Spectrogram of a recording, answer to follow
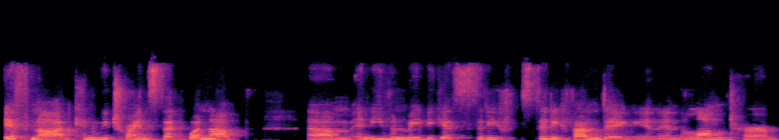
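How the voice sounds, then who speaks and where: Speaking with a German accent, a woman keeps a moderate pace, a fairly high pitch and fairly even intonation. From Germany. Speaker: activist and writer. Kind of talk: interview. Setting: conference. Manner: halting, many fillers and repeats.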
